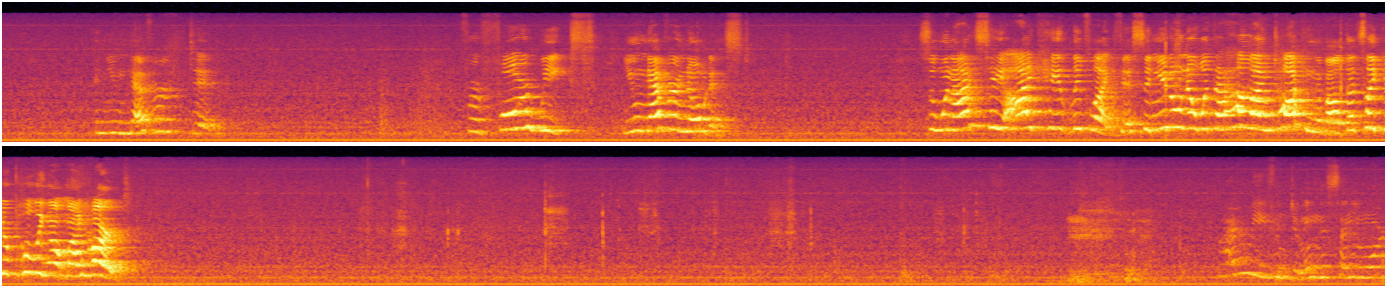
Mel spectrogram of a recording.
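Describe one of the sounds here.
A young woman speaks with animation on a stage.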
